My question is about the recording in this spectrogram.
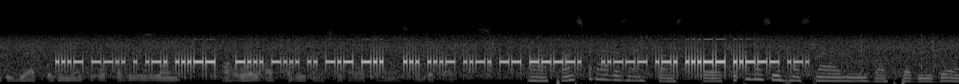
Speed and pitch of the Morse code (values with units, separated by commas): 40 wpm, 1070 Hz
